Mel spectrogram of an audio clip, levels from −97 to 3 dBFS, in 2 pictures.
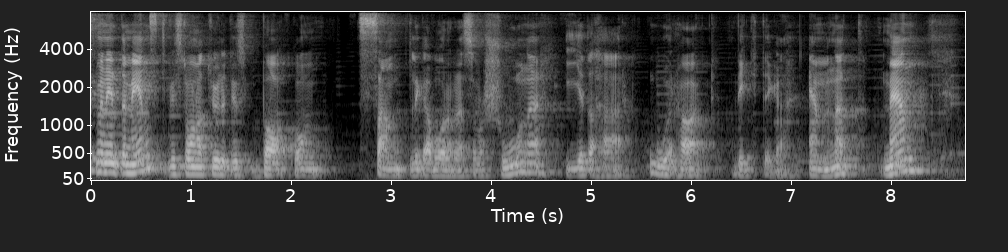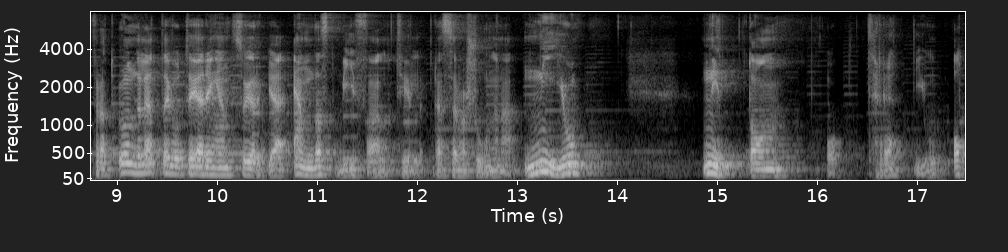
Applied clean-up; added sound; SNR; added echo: neural separator model SepFormer DNS4.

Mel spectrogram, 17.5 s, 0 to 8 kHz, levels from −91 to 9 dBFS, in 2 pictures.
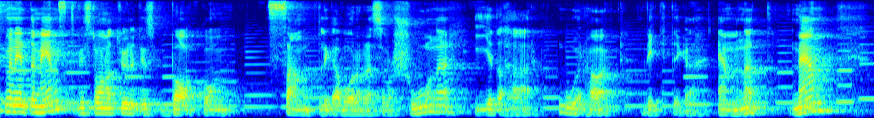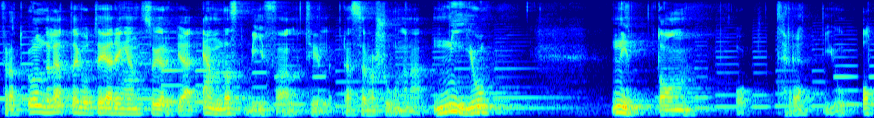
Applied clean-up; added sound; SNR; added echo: none; Wind instrument, woodwind instrument; 15 dB; reverberation time 0.8 s.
